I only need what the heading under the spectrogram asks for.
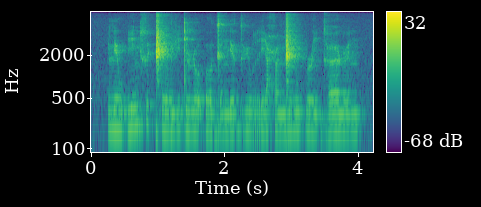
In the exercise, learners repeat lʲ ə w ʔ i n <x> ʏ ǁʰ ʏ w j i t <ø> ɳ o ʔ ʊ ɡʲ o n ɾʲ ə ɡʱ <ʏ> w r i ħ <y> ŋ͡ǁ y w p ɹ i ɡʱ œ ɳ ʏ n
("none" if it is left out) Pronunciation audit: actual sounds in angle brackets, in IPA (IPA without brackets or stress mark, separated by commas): x, y, y, ʏ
